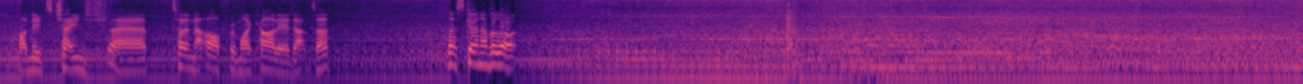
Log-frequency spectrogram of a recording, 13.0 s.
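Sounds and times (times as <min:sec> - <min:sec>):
car engine idling: 0:00.0 - 0:13.0
sharp knock: 0:07.8 - 0:08.2.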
